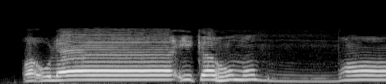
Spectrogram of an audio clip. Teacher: مد لازم كلم مثقل، يمد ست حركات عند سائر القراء وجوبا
